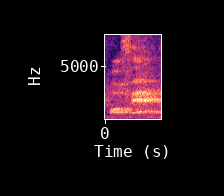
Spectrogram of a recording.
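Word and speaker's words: often: অফেন ও এফ টি ই এন, এই শব্দটির উচ্চারণ হবে অফেন।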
